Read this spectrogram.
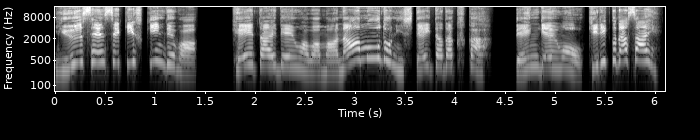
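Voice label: yuusenseki fukin de ha keitai denwa wa, Japanese, girl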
